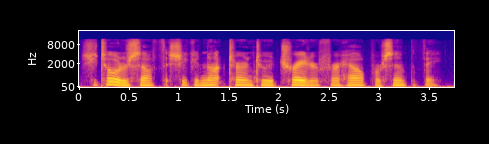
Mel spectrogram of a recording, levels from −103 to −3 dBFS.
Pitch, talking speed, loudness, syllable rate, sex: 160 Hz, 240 wpm, -18 LUFS, 5.3 syllables/s, female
